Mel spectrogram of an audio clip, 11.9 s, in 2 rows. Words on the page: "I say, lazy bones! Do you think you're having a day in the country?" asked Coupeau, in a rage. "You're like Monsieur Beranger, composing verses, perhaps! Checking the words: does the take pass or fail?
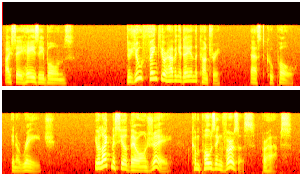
fail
